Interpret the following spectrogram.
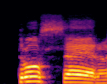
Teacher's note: eu tenho um ditongo na primeira sílaba oral e eu tenho um ditongo nasal na última sílaba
